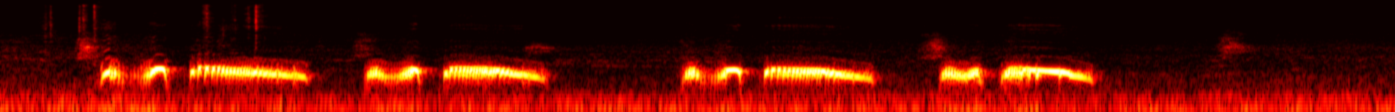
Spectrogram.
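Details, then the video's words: Slow spotted dove song in the 'khu kham, ok rong' style: three phrases, each a quick double coo followed by a long, smooth, slightly falling coo, about every one and a half seconds. "เรียกคำ คูคำ อกร่อง เสียงนกเขาใหญ่"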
